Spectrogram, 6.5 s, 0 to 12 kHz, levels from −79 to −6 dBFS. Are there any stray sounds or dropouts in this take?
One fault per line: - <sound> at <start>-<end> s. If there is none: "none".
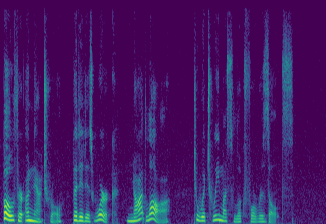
none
